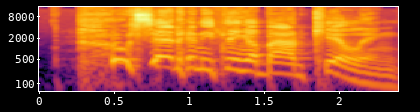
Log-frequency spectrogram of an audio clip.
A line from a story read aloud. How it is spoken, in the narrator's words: Sai laughed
